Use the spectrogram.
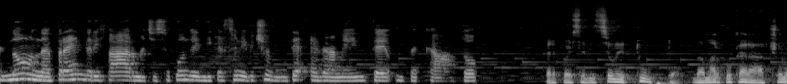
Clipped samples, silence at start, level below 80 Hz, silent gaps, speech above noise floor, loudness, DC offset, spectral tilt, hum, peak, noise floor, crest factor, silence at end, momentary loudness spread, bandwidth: under 0.1%; 0 s; -46 dBFS; none; 27 dB; -28 LUFS; under 0.1%; -6 dB/octave; none; -14 dBFS; -54 dBFS; 14 dB; 0 s; 9 LU; 15 kHz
